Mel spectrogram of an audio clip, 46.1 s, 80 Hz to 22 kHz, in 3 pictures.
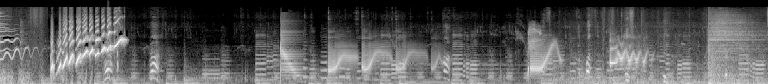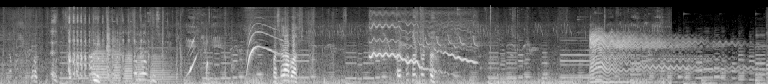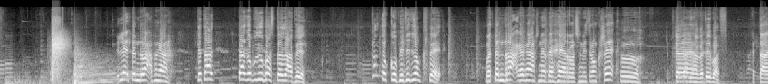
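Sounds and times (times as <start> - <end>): wobbling warble: 0.0 - 2.6
comic background music: 0.0 - 21.7, 22.4 - 25.1, 27.0 - 34.0
springy boing rising in pitch: 12.2 - 13.1, 27.2 - 29.1, 31.8 - 33.3
slap to the face: 31.7 - 32.6.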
